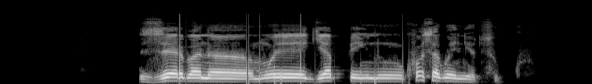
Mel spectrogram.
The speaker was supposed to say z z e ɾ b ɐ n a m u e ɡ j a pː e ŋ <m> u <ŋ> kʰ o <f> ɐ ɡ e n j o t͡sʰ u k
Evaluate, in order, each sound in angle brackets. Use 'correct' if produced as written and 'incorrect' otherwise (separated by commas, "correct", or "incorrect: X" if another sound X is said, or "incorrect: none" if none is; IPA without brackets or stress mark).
incorrect: n, incorrect: none, incorrect: s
